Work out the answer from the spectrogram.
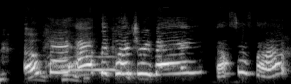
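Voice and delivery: high, loud cheering for her friend; excited hype. Real, not acted. Cheering on a friend visiting her boyfriend abroad, loud excited hype.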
